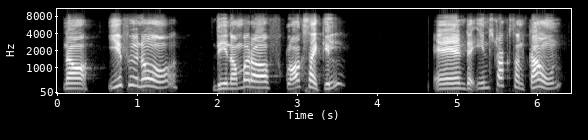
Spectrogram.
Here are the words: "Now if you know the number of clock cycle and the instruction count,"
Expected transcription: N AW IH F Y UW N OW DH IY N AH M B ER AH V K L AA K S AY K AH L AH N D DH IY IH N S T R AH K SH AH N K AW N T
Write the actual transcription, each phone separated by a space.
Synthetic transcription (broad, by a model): N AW IH F Y UW N OW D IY N AH M B ER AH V K L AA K S AY K AH L AH N D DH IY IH N S T AO K S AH N K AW N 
